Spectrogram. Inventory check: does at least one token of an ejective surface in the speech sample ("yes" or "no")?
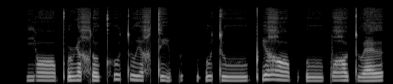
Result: yes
